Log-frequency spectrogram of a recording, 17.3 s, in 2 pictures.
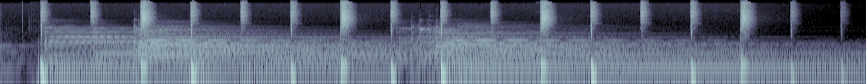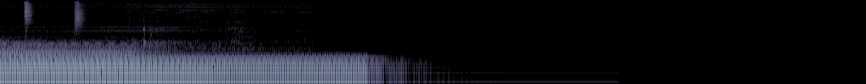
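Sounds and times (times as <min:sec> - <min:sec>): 
bass playing notes E D A E: 0:00.0 - 0:12.5.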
